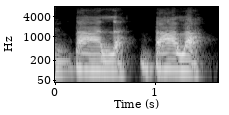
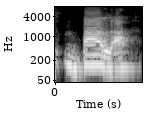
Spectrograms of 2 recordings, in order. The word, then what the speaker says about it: bala: in northern Indian pronunciation, you hear bala with more of an ah sound, whereas the Sinhala speakers would pronounce it, Srinamala, pronounce bala, but in a Sri Lankan way.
